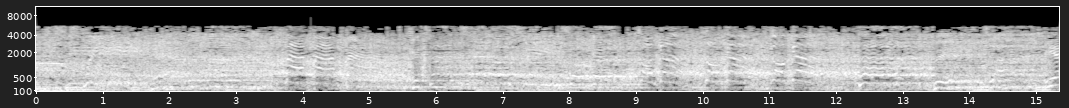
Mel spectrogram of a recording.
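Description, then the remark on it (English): A huge stadium crowd at Fenway Park in Boston sings along with a singer performing in person, a loud, continuous roar of massed voices, with whoops and cheers breaking through for the full fifteen seconds. “And at age 72, he sounded more like he's still 32 as he led the crowd in a sing-along no one will soon forget.”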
